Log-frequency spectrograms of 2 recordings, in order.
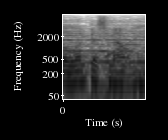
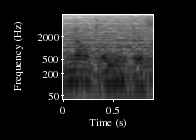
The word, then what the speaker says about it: Mount Olympus: Like we'd get to go to Olympus Mountain and stuff like that. Sorry, Mount Olympus is how it's pronounced, is how it's supposed to be said.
